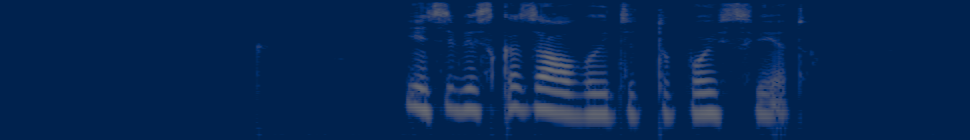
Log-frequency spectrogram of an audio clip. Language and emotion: Russian, neutral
